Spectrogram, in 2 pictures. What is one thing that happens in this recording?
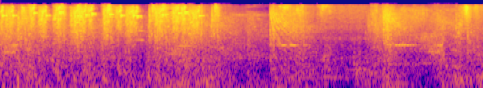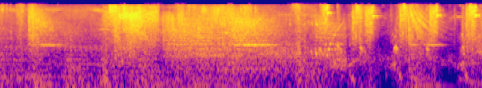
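Rapid electronic slashes and impact effects clash again and again.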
